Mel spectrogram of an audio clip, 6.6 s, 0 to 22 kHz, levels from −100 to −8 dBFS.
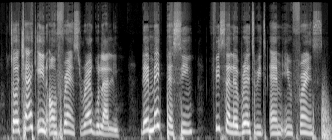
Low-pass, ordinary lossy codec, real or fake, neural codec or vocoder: none; none; real; none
